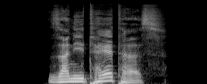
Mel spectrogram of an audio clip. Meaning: genitive singular of Sanitäter
- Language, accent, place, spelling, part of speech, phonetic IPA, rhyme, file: German, Germany, Berlin, Sanitäters, noun, [ˌzaniˈtɛːtɐs], -ɛːtɐs, De-Sanitäters.ogg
